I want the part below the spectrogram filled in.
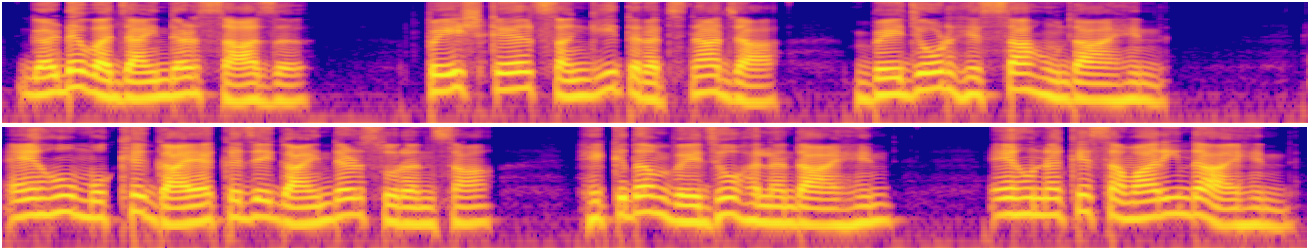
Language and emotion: Sindhi, neutral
